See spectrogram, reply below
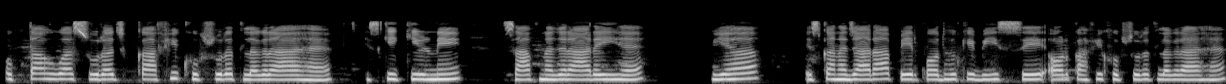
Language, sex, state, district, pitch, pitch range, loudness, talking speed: Hindi, female, Bihar, Kishanganj, 230 Hz, 220-240 Hz, -14 LUFS, 140 wpm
